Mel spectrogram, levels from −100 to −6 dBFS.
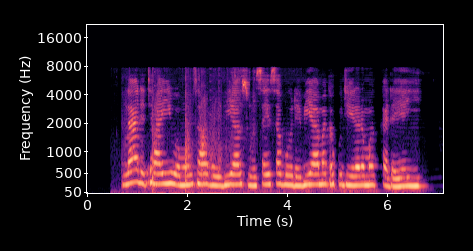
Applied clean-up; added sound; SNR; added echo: neural separator model SepFormer DNS4.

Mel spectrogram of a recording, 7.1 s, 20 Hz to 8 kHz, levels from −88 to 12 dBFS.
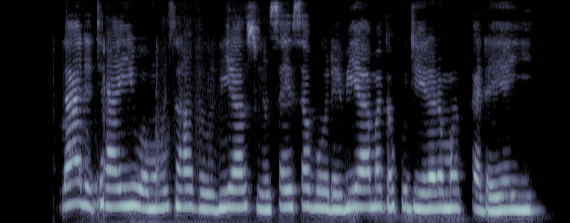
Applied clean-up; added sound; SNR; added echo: neural mask model DeepFilterNet 3.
